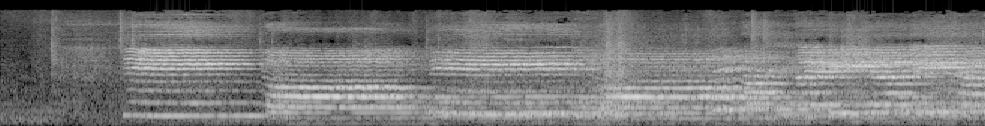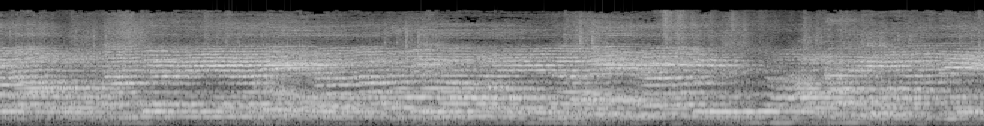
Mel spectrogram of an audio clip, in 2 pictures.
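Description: Several voices singing together a cappella in long held notes, with no instruments. The singing comes in about a second in.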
